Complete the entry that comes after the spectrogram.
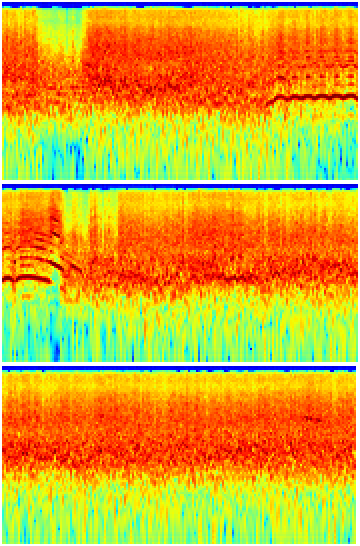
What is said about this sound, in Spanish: Las tres bombas de Velasco destrozaban el lado de babor del barco.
